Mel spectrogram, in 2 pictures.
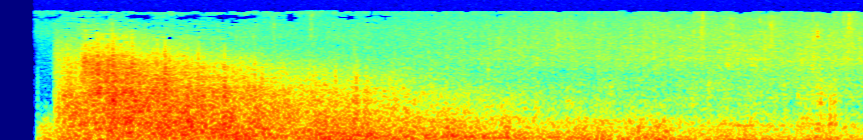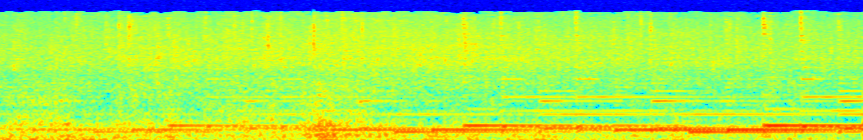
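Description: Thunder rumbling over steady heavy rain. It starts suddenly, is loudest in the first second or two and slowly fades, as soft sustained music notes come in about five seconds in.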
